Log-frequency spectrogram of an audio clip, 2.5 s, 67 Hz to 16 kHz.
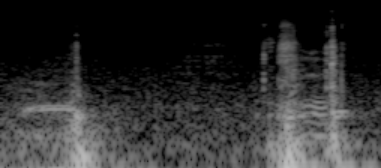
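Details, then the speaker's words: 1959 Buick Electra 225 four-door flat top, 401 Nailhead: short electric whir ending in a soft thunk, then another quick run and stop as the power windows fly up; normal, healthy power window operation. "This one, probably of all my flat tops, if you get a video of this, these things kind of fly up. Yeah, they do."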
